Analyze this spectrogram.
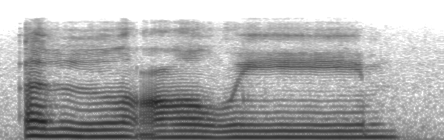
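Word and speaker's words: العظيم: Dan selanjutnya, yang harus diperhatikan dalam ayat ini, ayat kedua ini dari surah An-Naba, yakni kalimat al-azim, al-azim, azim, azim, akan salah dan akan sangat keliru, fatal kalau seumpamanya kita membacanya al-azim atau al-asim, al-ashim, itu salah, sangat salah, sangat fatal, fatal, sehingga sangat berubah artinya.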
